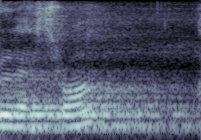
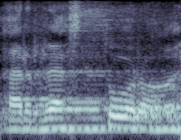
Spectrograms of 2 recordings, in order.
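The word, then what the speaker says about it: restaurant: अच्छा, रेस्टोरेंट हम पढ़ते हैं लेकिन इसकी सही प्रोनाउंसिएशन जो है वो रेस्तोरां है। फ्रेंच वर्ड है और फ्रेंच में एंड पे जो टी है वो साइलेंट होता है।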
